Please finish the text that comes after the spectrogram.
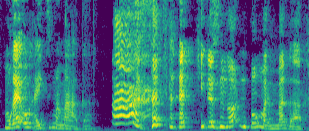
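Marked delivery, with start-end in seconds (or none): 1.7-2.9 high, loud laugh. Real, not acted. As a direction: laugh at the thought of mom. Laughing about her mother.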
